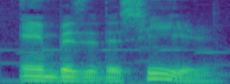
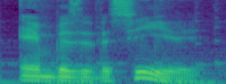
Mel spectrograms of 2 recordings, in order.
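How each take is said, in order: The two takes are said the same way.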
